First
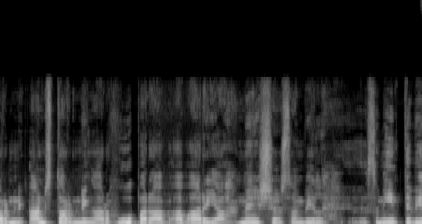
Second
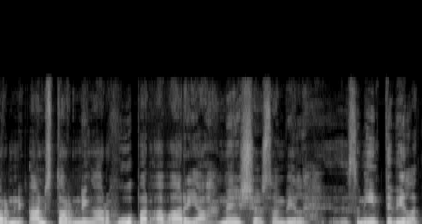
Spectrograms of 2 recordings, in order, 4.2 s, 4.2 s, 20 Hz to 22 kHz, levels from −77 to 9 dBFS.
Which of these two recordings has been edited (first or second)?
second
